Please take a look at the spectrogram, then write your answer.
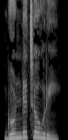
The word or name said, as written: ಗೊಂಡೆಚೌರಿ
